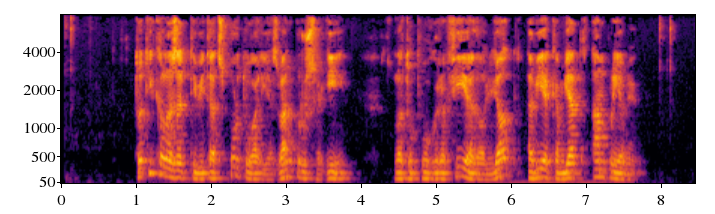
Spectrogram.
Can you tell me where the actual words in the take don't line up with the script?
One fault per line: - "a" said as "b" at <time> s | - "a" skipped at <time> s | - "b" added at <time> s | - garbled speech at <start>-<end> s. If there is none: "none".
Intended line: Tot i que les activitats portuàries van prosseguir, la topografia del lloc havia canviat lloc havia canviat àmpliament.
- "lloc havia canviat" skipped at 7.0 s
